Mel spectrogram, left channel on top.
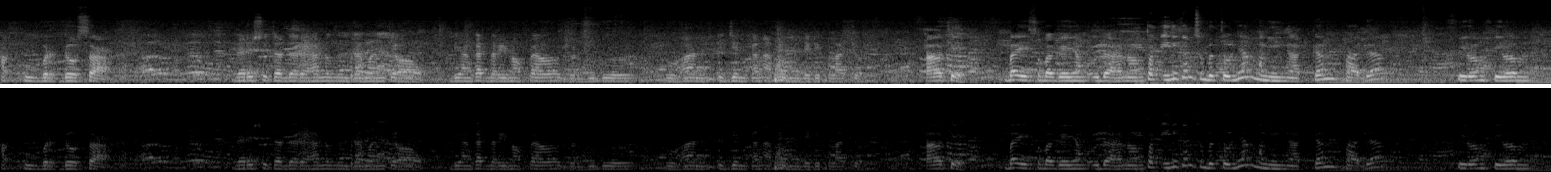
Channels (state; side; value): quieter; right; 26.2 dB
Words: berdosa. Dari sutradara Hanung Bramantyo, diangkat dari novel berjudul Tuhan izinkan aku menjadi pelacur. Oke, baik, sebagai yang udah nonton, ini kan sebetulnya mengingatkan pada film-film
